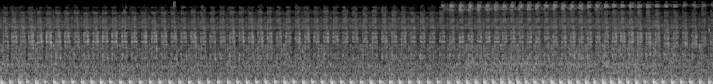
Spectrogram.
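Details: 1981 Yamaha SR185 single-cylinder after replacing faulty TCI with Ignitech, aftermarket carb, choke off: steady even idle about ten pulses a second, no misses or pops; clean running, previously bogged and backfired from weak spark.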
